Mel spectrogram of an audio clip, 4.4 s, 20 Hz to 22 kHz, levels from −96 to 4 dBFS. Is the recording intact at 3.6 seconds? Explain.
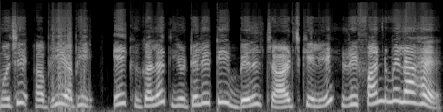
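No. At 3.6 s, as throughout the speech, plainly audible Opus compression is likely at work: bands starved of bits are filled with folded or noisy content, so the sound turns grainy and rough rather than swirly like MP3. It reaches about 20.3 kHz, consistent with roughly 24 kbps.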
